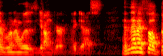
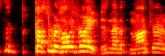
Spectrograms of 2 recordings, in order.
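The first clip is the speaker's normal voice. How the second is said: loud, high-pitched comic objection; mock indignant protest; 11 semitones higher, 7 dB louder than usual. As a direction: protest like a wronged customer. Retold protest to the masseuse.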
